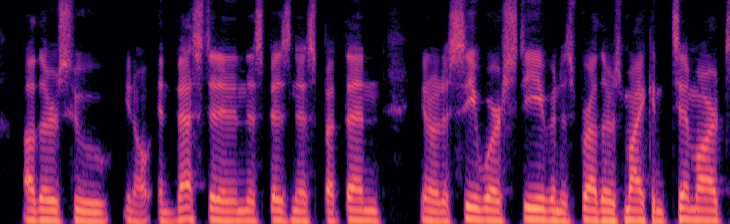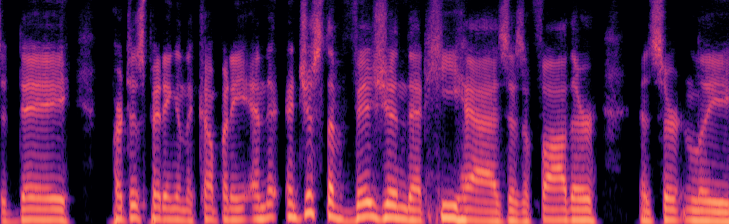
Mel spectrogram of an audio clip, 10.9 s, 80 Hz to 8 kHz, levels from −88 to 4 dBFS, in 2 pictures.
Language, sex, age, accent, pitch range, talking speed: English, male, 30-49, American, 125-150 Hz, 225 wpm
